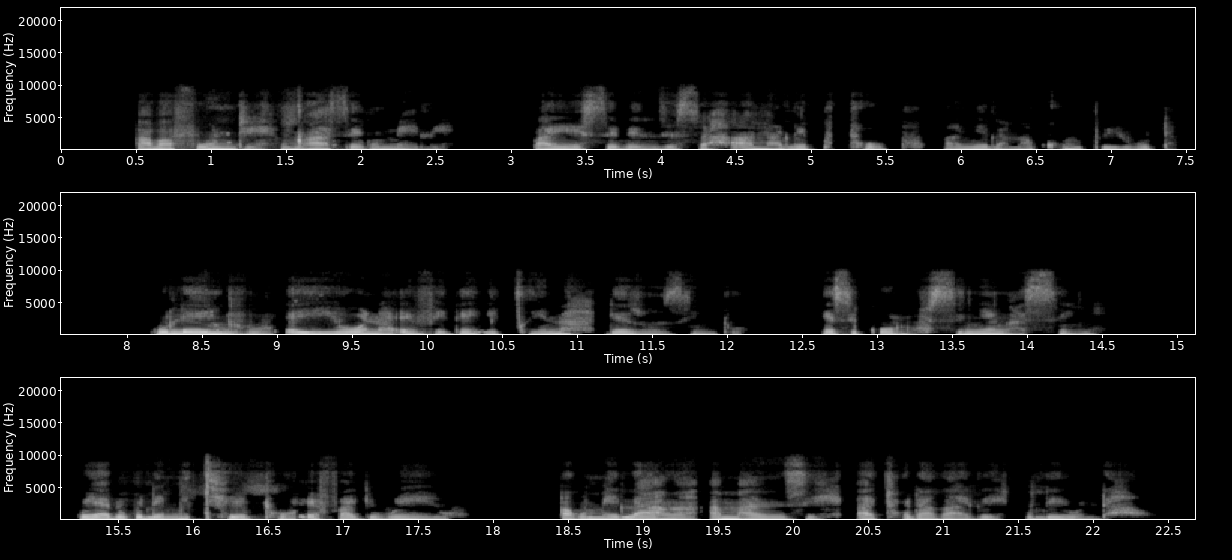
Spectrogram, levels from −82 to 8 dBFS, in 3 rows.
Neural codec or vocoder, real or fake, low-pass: none; real; 9.9 kHz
